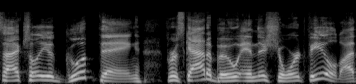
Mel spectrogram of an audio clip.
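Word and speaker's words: Skattebo: Scataboo. And it's not Scatabo, folks. Make sure you pronounce it correctly. It's Boo, as in think of a ghost.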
